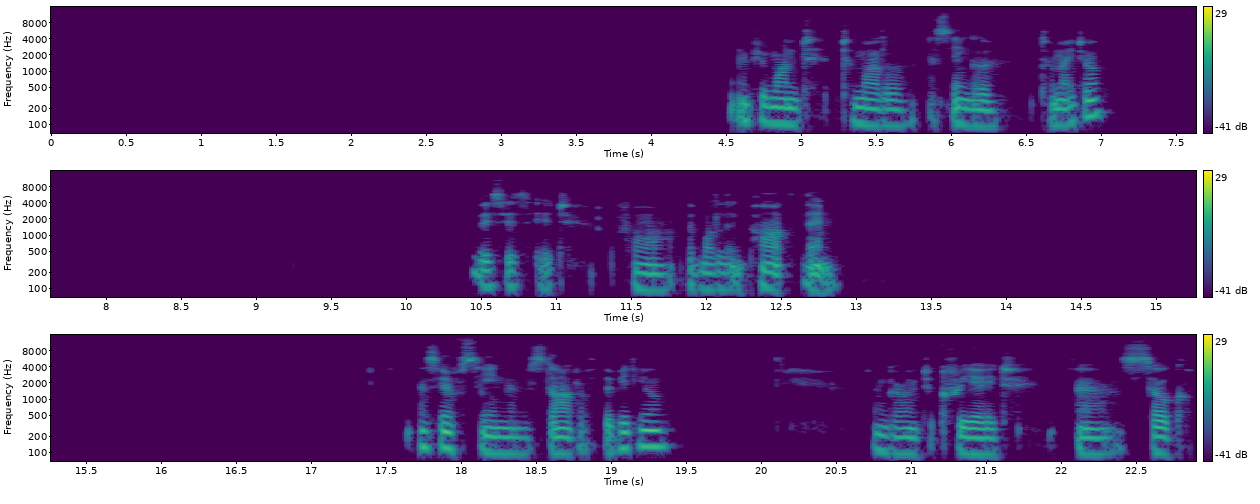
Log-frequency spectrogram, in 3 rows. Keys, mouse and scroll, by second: 2.2-4.9 middle drag, 4.9-6.1 drag, 8.9 click, 11.7-12.2 scroll down 1, 12.2-13.3 scroll up 1, 13.3-13.9 scroll up 2, 13.9-17.5 middle drag, 17.5 click, 18.7-20.1 drag, 20.4-22.0 scroll down 10, 22.0-22.9 middle drag.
